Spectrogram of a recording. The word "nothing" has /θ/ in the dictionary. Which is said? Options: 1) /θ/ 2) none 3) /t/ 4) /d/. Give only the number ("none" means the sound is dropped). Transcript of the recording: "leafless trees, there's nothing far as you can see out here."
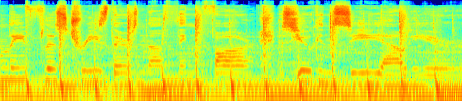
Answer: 1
